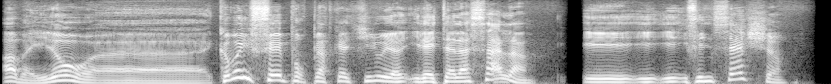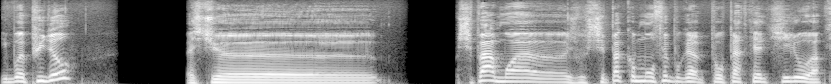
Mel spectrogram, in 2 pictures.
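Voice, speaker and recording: A man's voice: fairly high pitch, sing-song, moderate pace, smooth, no echo. A man giving casual reaction commentary, sarcastic and mocking, hesitating with many fillers. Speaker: political commentary youtuber.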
